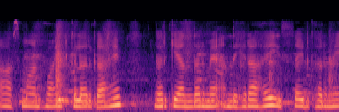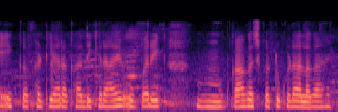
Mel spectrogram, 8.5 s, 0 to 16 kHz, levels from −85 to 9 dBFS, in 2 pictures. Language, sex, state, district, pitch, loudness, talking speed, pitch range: Hindi, female, Uttar Pradesh, Jalaun, 200 Hz, -17 LUFS, 205 wpm, 195-210 Hz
